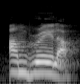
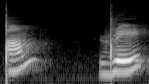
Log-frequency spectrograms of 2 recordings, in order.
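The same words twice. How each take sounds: First: Said in the usual way. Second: "Um-re-la" in three slow beats with long pauses; syllable by syllable. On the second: Shown as a demonstration. Teacher breaking a word into three parts, "Um-re-la" syllable by syllable. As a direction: break "Um-re-la" apart, each piece standing alone. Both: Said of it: "break it into three parts".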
